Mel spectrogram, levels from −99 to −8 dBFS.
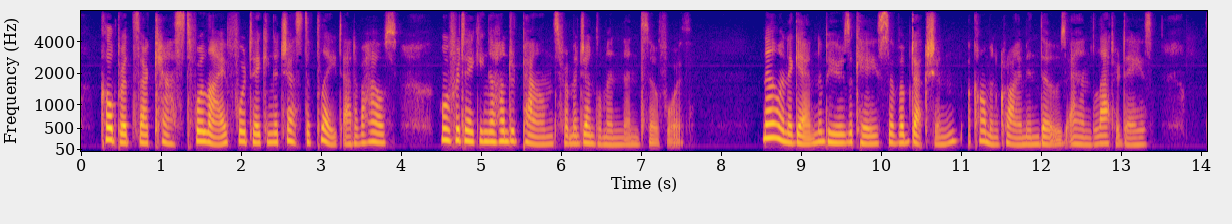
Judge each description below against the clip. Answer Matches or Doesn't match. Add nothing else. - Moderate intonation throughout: Matches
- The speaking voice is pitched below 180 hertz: Doesn't match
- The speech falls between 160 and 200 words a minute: Matches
